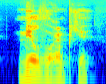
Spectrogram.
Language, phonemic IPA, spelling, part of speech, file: Dutch, /ˈmelwɔrᵊmpjə/, meelwormpje, noun, Nl-meelwormpje.ogg
- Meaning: diminutive of meelworm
